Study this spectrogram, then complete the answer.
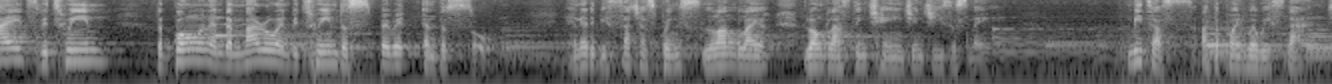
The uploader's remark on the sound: Preached at First Love Center, Ayeduase (Gathering Service).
